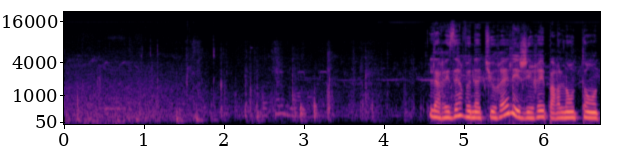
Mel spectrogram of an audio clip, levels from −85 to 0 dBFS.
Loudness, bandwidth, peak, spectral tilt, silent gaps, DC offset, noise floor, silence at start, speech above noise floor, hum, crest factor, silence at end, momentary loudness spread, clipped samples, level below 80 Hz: -29 LUFS; 16.5 kHz; -16 dBFS; -5.5 dB/octave; none; under 0.1%; -58 dBFS; 0 s; 30 dB; none; 16 dB; 0 s; 24 LU; under 0.1%; -68 dBFS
